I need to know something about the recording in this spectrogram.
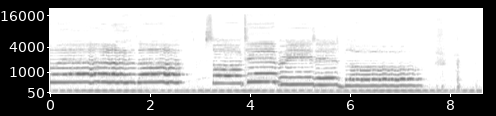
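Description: A young girl singing solo without accompaniment: one long held note lasting nearly three seconds, then a phrase of shorter notes stepping down in pitch.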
